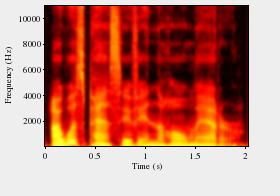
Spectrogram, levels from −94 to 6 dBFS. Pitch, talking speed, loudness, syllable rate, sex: 165 Hz, 205 wpm, -18 LUFS, 6.0 syllables/s, female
